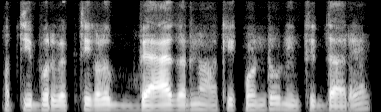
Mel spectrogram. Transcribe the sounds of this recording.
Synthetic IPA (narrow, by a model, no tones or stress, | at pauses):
mɐt̪ːuibːɐɾuʋjɐk̚t̪iɡɐɭubjaːɡɐnːuɦaːkiko̞ɳɖunint̪id̪ːaːɾe̞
